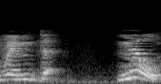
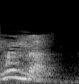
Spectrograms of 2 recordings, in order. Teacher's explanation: The D sound is gone. It's not pronounced anymore. · Shown in: second take · Term: historical elision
